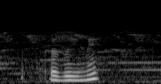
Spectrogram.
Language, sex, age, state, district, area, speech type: Santali, female, 18-30, West Bengal, Malda, rural, spontaneous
